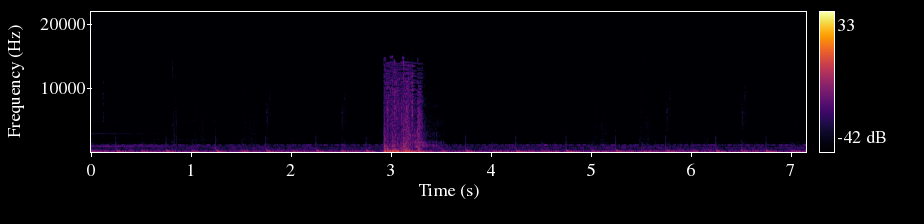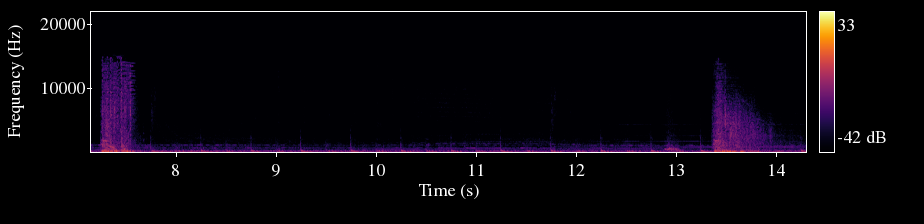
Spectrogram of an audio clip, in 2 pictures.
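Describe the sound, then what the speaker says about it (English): Burst-fire gunshots in Shadowrun Dragonfall come as three short, sharp bursts spaced several seconds apart, fairly faint above a steady low hum. "Burst fire."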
